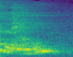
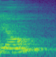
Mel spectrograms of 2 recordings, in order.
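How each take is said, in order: First: "Ling" said the Penang way, a short bright i vowel; "Ling" with a plain i vowel, stated firmly; Penang Hokkien pronunciation. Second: "Leong" said as the Taiwanese way, rounded yong vowel with a nasal ng; "Leong" with a rounded Taiwanese vowel and a rising question tune; Taiwanese pronunciation. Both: Shown as a demonstration. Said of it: "We say".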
